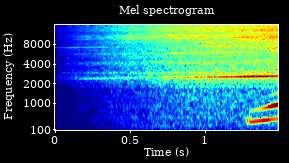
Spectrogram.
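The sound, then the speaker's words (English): A jet airplane engine roars up from silence, its broad rushing noise swelling steadily louder, with a high rising whine cutting in near the end as it powers up. “Aunt Maha goes home by plane.”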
